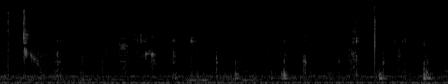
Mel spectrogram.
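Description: Faint chewing of a batter-fried chicken wing: scattered soft mouth clicks and crunches.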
